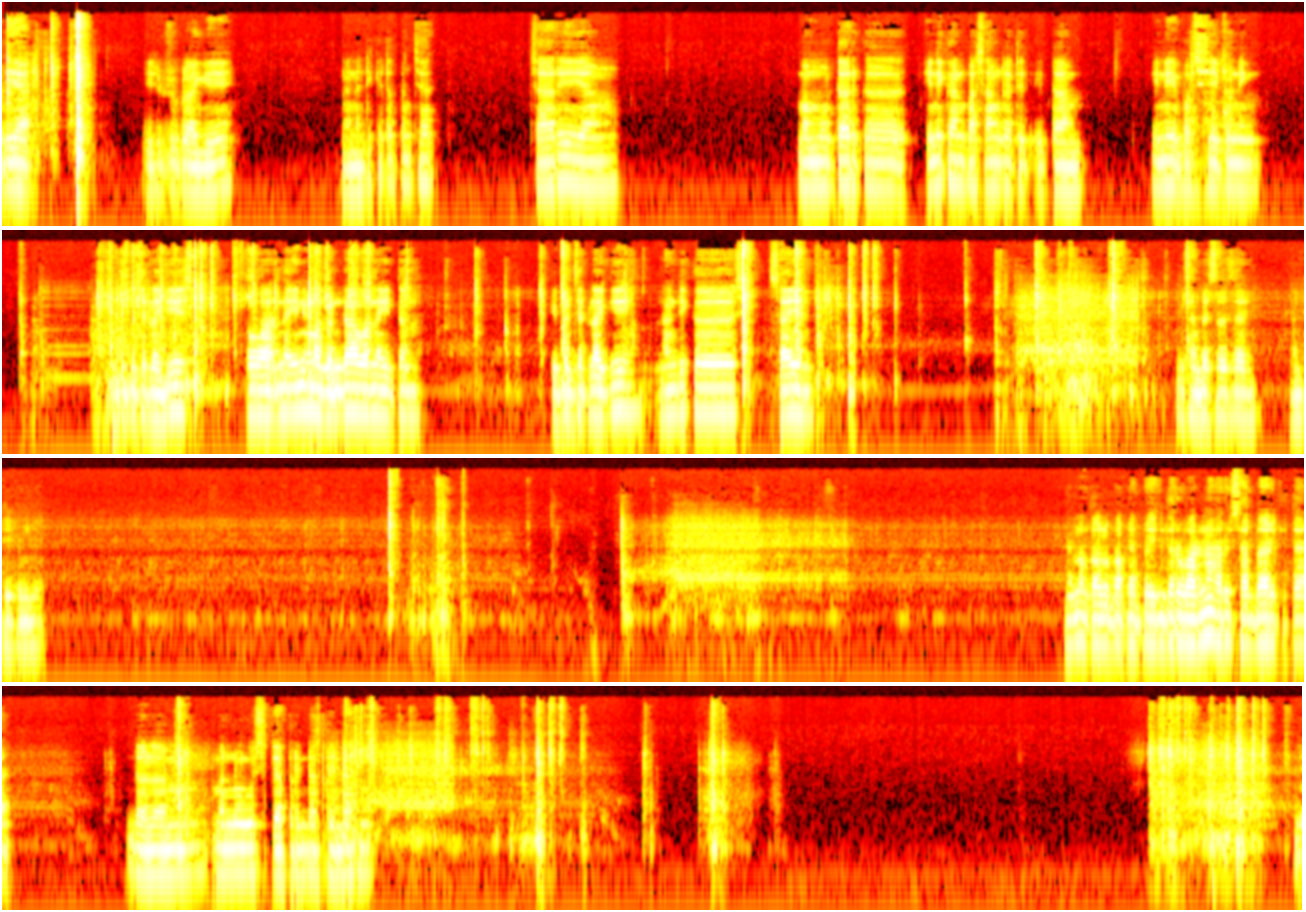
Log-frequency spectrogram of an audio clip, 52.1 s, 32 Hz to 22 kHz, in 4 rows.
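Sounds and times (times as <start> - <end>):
printer mechanical whir with clicks: 13.2 - 18.8, 22.6 - 25.0
printer mechanical clicks and clacks: 13.2 - 19.5, 20.3 - 22.0, 22.6 - 25.2, 29.4 - 31.3, 42.3 - 46.5, 50.5 - 52.0.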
